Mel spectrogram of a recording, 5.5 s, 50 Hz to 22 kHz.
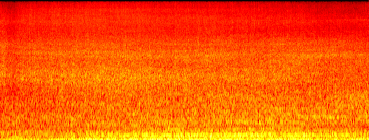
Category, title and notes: Sound effects > Vehicles
A bus passing by in Tampere, Finland. Recorded with OnePlus Nord 4.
